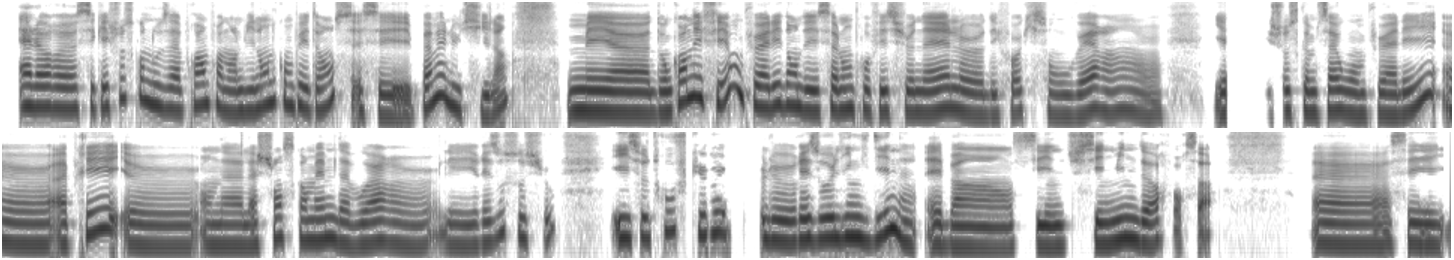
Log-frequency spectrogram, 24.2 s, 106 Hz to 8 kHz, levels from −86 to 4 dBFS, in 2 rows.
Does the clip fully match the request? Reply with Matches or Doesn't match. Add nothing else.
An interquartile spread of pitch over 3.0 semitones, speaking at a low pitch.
Doesn't match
